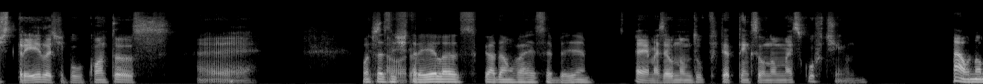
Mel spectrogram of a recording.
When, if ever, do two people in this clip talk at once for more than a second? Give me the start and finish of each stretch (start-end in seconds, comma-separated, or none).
none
